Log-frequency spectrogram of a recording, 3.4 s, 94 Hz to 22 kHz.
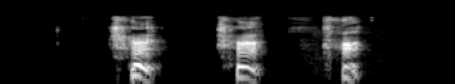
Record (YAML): exhalation_length: 3.4 s
exhalation_amplitude: 29042
exhalation_signal_mean_std_ratio: 0.34
survey_phase: beta (2021-08-13 to 2022-03-07)
age: 65+
gender: Male
wearing_mask: 'No'
symptom_none: true
smoker_status: Current smoker (11 or more cigarettes per day)
respiratory_condition_asthma: false
respiratory_condition_other: false
recruitment_source: REACT
submission_delay: 1 day
covid_test_result: Negative
covid_test_method: RT-qPCR
influenza_a_test_result: Negative
influenza_b_test_result: Negative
